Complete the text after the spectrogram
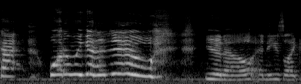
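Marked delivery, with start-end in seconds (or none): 0.0-1.6 very high, loud tearful wail; freaking out. Retold or imitated. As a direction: wail in hammed-up helpless panic. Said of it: "I was freaking out".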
